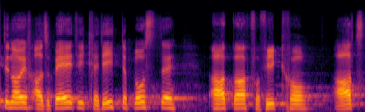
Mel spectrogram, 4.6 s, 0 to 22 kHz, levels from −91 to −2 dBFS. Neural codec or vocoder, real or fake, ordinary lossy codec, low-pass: autoencoder, 48 kHz, 32 numbers a frame, DAC-VAE, trained on Japanese speech; fake; none; 14.4 kHz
